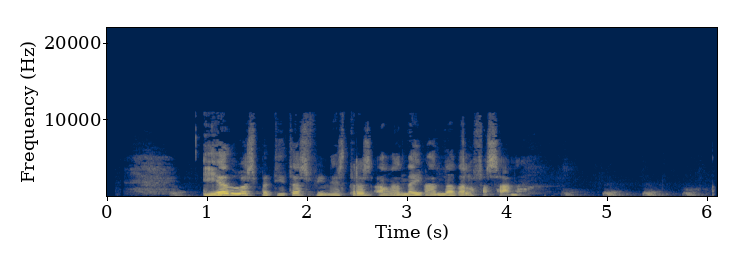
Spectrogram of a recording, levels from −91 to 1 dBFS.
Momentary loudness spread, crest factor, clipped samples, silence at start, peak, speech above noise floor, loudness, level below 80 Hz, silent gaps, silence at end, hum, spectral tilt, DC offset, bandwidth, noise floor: 26 LU; 22 dB; under 0.1%; 0.65 s; -4 dBFS; 31 dB; -24 LUFS; -74 dBFS; none; 0.25 s; none; -6.5 dB/octave; under 0.1%; 10.5 kHz; -55 dBFS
